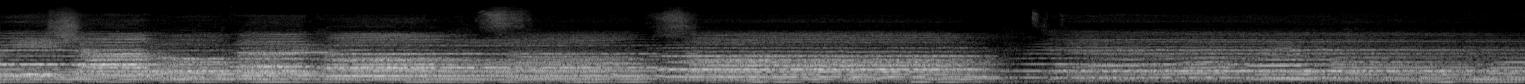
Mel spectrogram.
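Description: Choir singing a slow piece in long held chords, with a short dip in loudness about ten seconds in.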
